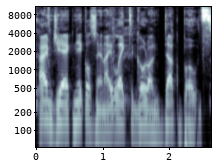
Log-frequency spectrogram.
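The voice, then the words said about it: Imitates another person's voice, Boston accent. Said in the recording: “try to do Jack Nicholson voice. He's in The Departed, he's faking a Boston accent... I'm terrible at voices.”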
